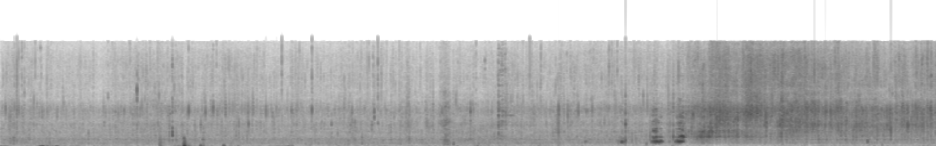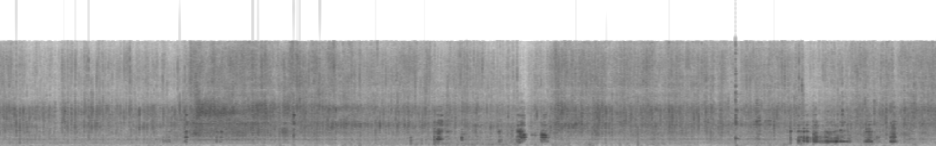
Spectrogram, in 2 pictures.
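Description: Catfish fillets sizzling in butter and canola oil in a cast-iron pot over campfire coals. The sizzle grows louder about ten seconds in as the fillets are turned, with a few scrapes and taps of a metal spatula in the pan.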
